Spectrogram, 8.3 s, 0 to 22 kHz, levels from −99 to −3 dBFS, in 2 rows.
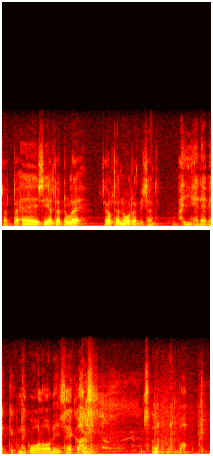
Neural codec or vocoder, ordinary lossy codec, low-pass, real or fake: none; none; none; real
